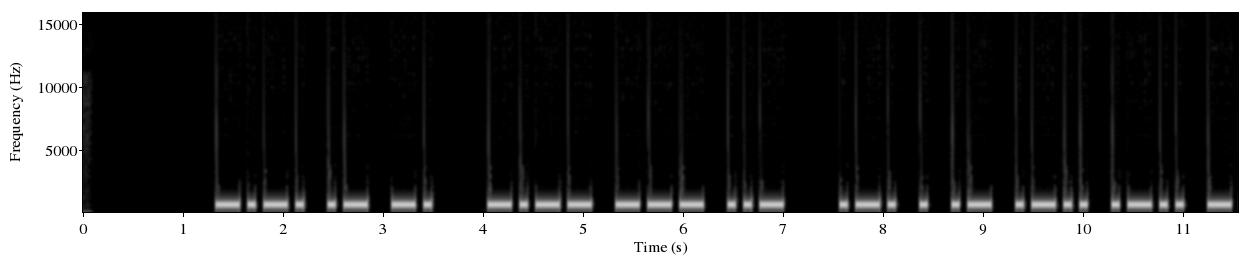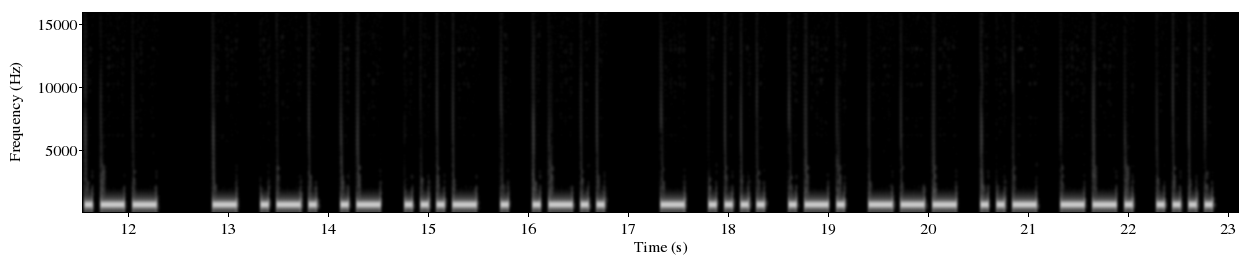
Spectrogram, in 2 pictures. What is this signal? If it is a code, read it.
Morse code, heard as a keyed tone, about 15 wpm, 700 Hz. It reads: CAN YOU REALLY TRAVEL THROUGH
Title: Sentences from Top 1000 Words - Review Part 2 - 15wpm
